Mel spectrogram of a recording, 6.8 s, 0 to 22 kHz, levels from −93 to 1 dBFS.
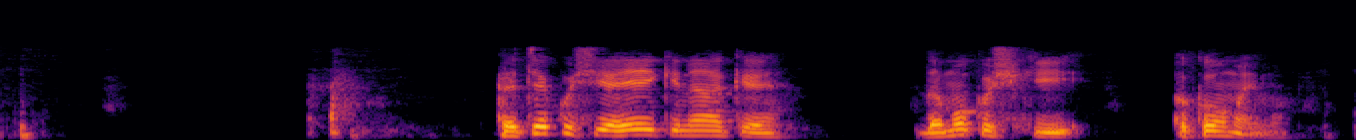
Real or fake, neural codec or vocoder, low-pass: real; none; 5.4 kHz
